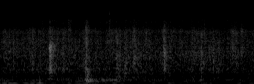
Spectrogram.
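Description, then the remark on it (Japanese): Steady, soft rain falls at a nunnery with a continuous hiss, dotted with a few brief droplet taps. It is quiet and even throughout, with no voices. “こんな雨の中、尼寺に何用でございましょう。”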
